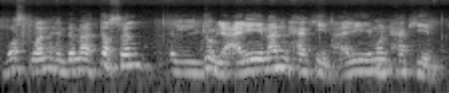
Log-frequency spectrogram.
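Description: A man's voice: on the high side, lively intonation, fairly quick. A man, a student in a recitation class, answering and finishing the teacher's sentences. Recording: distant lo-fi classroom mic with faint noise.

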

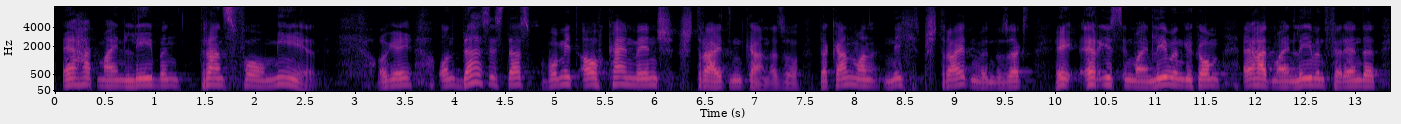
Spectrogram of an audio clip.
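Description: Emphatic man preaching a slow sermon. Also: on the high side. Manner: emphatic, repeats "okay?" to the congregation. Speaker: pastor.

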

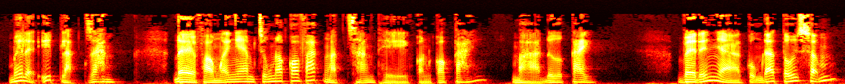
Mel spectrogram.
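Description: Animated male ghost story narrator. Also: medium pitch, no room sound, clean studio sound.

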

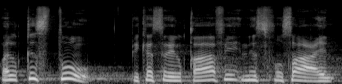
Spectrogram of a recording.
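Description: A man's voice: high voice, moderate pace, dark tone, in a large hall. A man teaching a hadith commentary, reading the text aloud, then explaining it in colloquial asides and putting questions to his class.

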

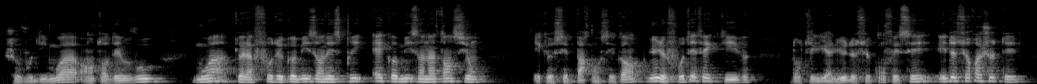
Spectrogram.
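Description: A man's voice: medium pitch, big pitch swings, moderate pace, darkish tone. A man voicing an insistent, prying priest. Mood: probing. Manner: insistent, probing questions. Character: pushy, prying male priest, middle-aged.

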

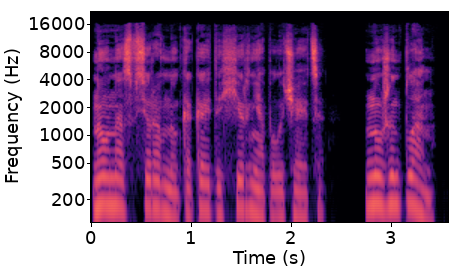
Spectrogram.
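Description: A man's voice: fairly high pitch, a little fast, dark tone, dry recording, studio quality, voice pushed up, lightly acted. A man voicing a tough young woman mercenary who gives curt, wry retorts in an audiobook.

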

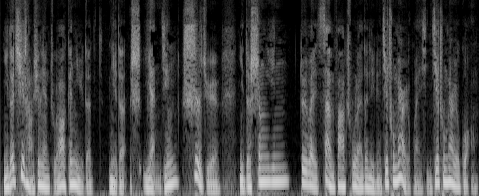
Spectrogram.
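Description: A man teaching English on a radio program, explaining pronunciation step by step and drilling words slowly. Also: lowish voice, very animated, darkish tone, husky, no room sound, studio quality. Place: radio studio.

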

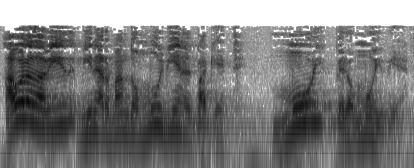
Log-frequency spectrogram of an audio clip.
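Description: A man preaching a sermon as pastor, ironic and sarcastic, with lively delivery. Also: fairly high pitch, a little slow, husky. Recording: reverberant hall.

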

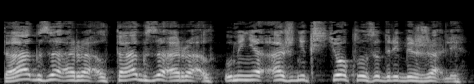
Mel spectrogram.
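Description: A man voicing a chatty old village woman who talks slowly in a drawn-out, sing-song way. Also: sits high, voice pushed up. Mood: gossipy. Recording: dull lo-fi audiobook recording.

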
